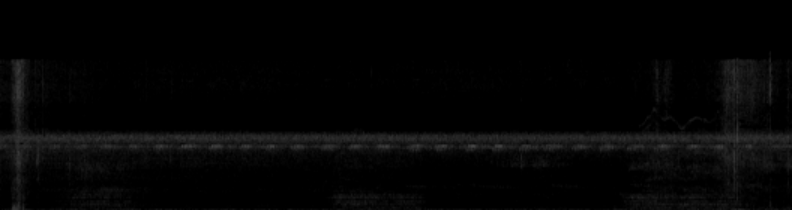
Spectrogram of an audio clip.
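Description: Quiet summer woods: a faint pitched call repeats three times, about two seconds apart, over a steady high insect trill.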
